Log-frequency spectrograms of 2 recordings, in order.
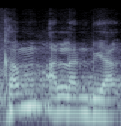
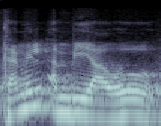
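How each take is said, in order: First: Kam is said apart, without a linking vowel. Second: Kam is joined to the next word with 'i'.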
